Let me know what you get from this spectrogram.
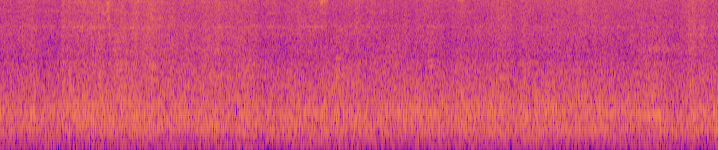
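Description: Subway train running, a steady even noise of the car in motion heard from inside the carriage.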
